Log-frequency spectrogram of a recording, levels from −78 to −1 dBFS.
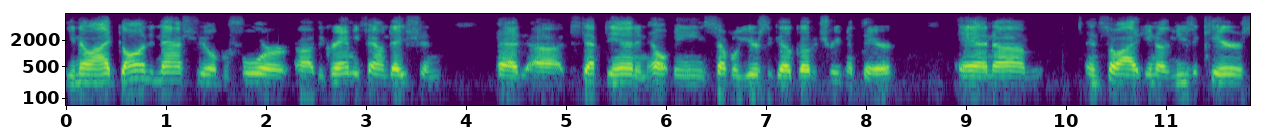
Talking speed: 180 wpm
